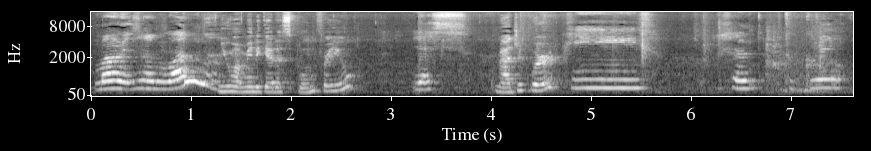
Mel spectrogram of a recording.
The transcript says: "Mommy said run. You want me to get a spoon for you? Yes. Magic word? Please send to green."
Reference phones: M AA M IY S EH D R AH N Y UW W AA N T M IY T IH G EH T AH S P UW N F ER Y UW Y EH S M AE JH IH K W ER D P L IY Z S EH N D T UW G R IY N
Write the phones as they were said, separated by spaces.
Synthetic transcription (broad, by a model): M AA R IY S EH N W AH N Y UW W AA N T M IY T IH G EH T AH S P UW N F ER Y UW Y EH S M AE JH IH K W ER D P IY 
